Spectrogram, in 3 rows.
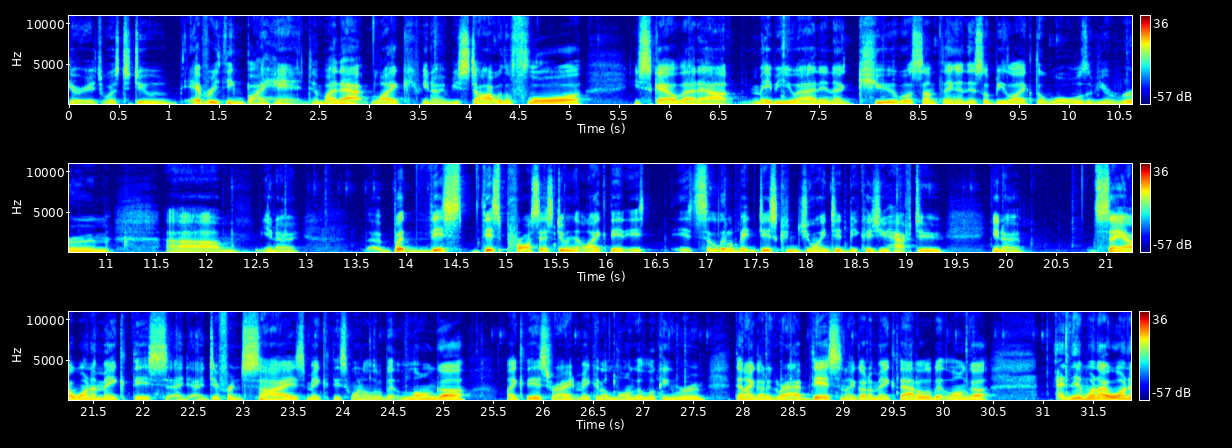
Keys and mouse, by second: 3.4 shift+a, 4.3 s, 6.9 shift+a, 7.9 g, 8.6 s, 12.1 Tab, 12.6 z, 14.4 click, 15.1 z, 15.3 g, 17.1 x, 18.2 z, 19.9-21.3 middle drag, 21.3 Tab, 22.2 Tab, 22.4-28.3 drag, 26.5 g, 27.2 Tab, 28.3 Tab, 29.4 g, 30.1 Tab, 31.0 ctrl+space.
